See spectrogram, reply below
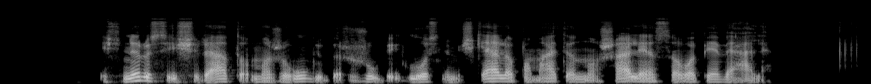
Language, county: Lithuanian, Šiauliai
